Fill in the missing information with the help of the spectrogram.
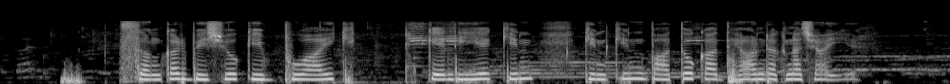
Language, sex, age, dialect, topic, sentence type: Hindi, female, 18-24, Marwari Dhudhari, agriculture, question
